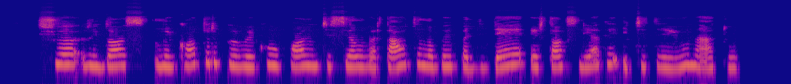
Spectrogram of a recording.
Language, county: Lithuanian, Vilnius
